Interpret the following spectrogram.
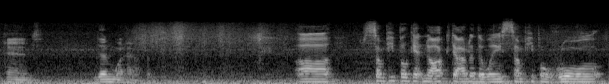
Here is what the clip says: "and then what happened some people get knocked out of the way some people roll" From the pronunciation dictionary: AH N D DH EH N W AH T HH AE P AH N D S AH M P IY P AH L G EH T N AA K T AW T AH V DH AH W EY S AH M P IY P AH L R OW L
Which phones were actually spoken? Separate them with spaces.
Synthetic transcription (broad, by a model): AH N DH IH N W AH T HH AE P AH N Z S AH M P IY P L G EH T N AA K T AW T AH V DH AH W EY S AH M P IY P L R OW L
